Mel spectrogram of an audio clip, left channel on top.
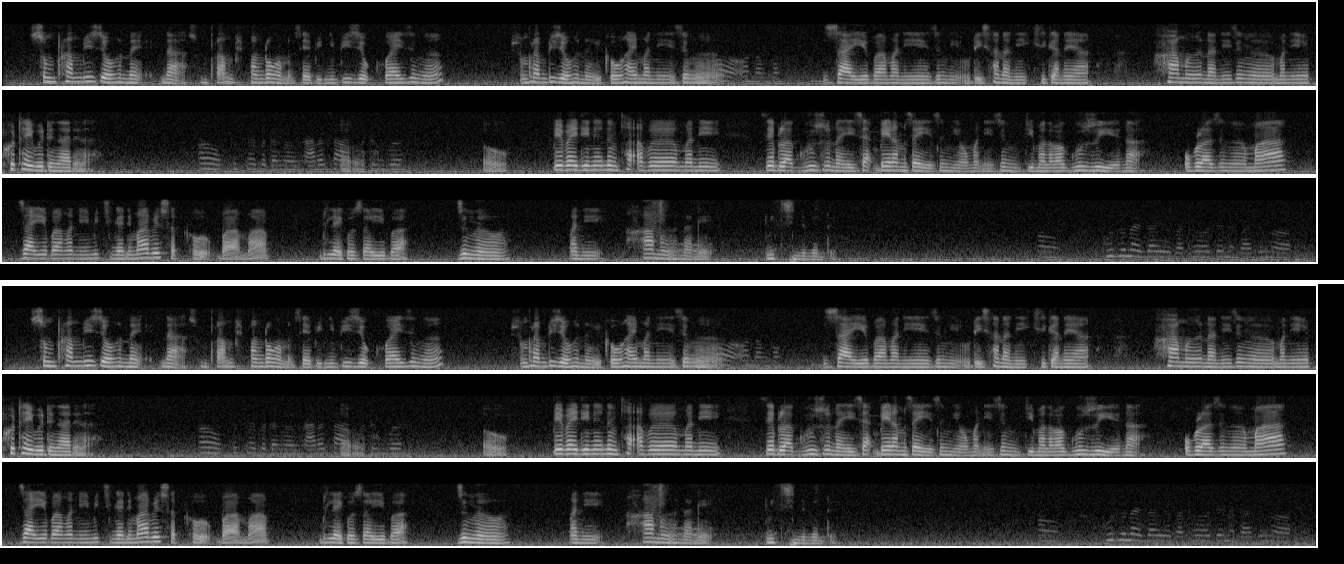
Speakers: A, on the right (about 40°); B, on the left (about 65°).
A: सुमफ्राम बिजौ होननाय ना सुमफ्राम बिफां दङ मोनसे बिनि बिजौ खौहाय जोङो सुमफ्राम बिजौ होनो इ खौहाय माने जोङो
B: अ अ नंगौ नंगौ
A: जायोबा माने जोंनि उदै सानानै खिगानाया हामो होननानै जोङो माने फोथायबोदों आरो।
B: औ फोथायबोदों ओं आरो जाबोदोंबो
A: औ औ
B: सै
A: बेबायदिनो नोंथाङा आबो ओ मानि जेब्ला गुजुनाय जा बेराम जायो जोंनियाव माने जों बि मालाबा गुजुयोना अब्ला जोङो
B: औ
A: मा
B: नंगौ
A: जायो बा मानि मिथिंगानि मा बेसादखौ बा मा बिलाइखौ जायोबा जोङो माने हामो होननानै मिथिनो मोनदो?
B: अ गुजुनाय जायोबाथ' जेनेबा जोङो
